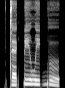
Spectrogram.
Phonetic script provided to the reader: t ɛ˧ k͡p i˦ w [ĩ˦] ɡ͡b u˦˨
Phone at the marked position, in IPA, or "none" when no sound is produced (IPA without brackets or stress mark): i˦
